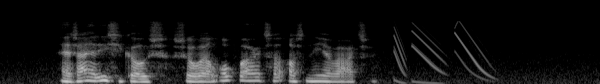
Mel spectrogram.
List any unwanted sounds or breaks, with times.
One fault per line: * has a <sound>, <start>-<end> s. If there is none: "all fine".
* has a chirp, 3.9-5.0 s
